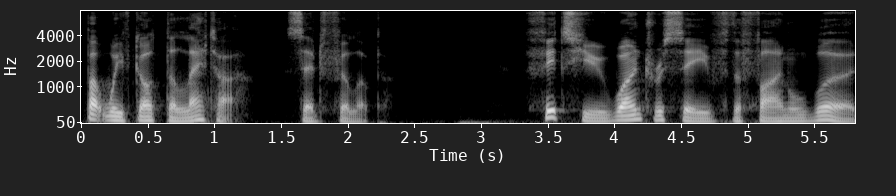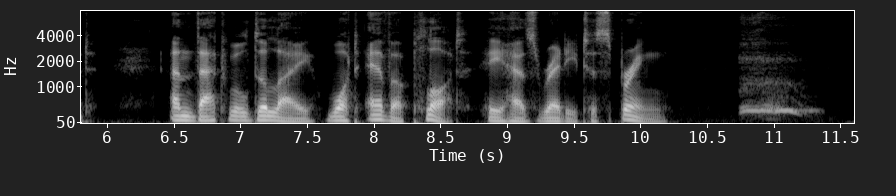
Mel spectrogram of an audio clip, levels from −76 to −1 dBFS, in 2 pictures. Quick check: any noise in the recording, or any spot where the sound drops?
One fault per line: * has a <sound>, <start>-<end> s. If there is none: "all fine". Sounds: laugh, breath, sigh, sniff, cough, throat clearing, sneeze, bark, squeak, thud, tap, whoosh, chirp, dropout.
* has a throat clearing, 10.7-11.4 s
